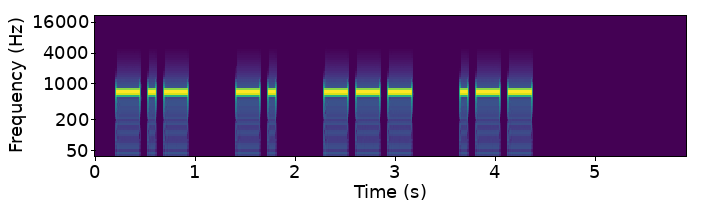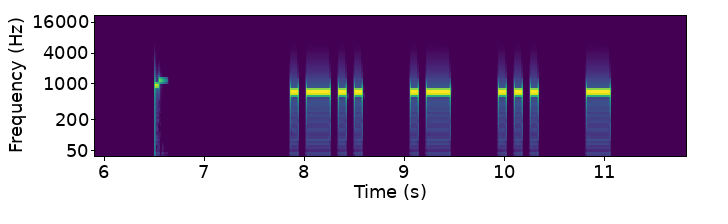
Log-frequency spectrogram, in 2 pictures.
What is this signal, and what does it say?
Morse code, heard as a keyed tone, about 15 wpm, spaced as for 11 wpm, 700 Hz. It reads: KNOW LAST
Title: 2x Character Spacing - Top 300 Words - 15wpm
